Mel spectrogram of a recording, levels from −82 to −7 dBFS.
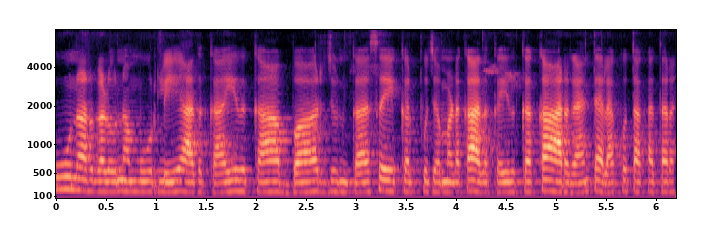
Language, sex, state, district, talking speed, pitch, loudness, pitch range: Kannada, female, Karnataka, Chamarajanagar, 165 wpm, 175 Hz, -21 LUFS, 175-185 Hz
